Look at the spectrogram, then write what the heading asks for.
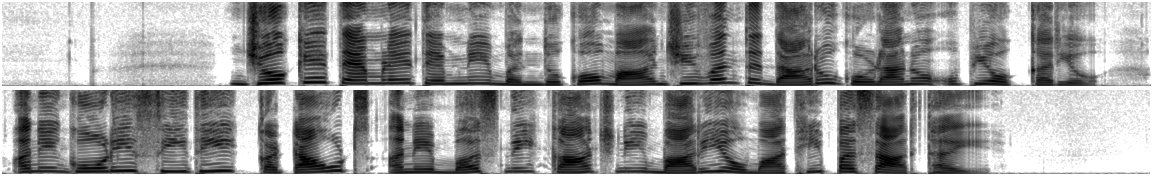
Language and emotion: Gujarati, neutral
